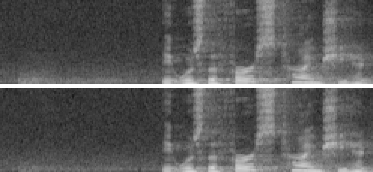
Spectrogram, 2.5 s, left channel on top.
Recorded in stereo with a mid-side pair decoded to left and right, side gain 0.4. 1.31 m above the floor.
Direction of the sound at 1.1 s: 25° left.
